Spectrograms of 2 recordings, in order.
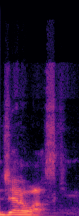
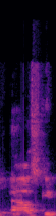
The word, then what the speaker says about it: Janowsky: Janowsky. Did I pronounce the last name correctly? It's Janowsky, but it's okay.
